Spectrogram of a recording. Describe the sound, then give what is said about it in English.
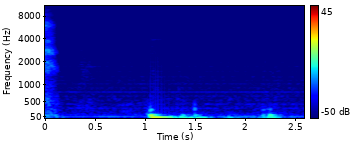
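An electrical density detector, like a stud finder, gives off a few low, muffled thumping pulses, heavy and heartbeat-like, spaced irregularly over a quiet background with a faint hum, and no voices. “It doesn't detect a heartbeat. Oh, that's not a beating heart. That's just some stuff. That's electrical.”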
